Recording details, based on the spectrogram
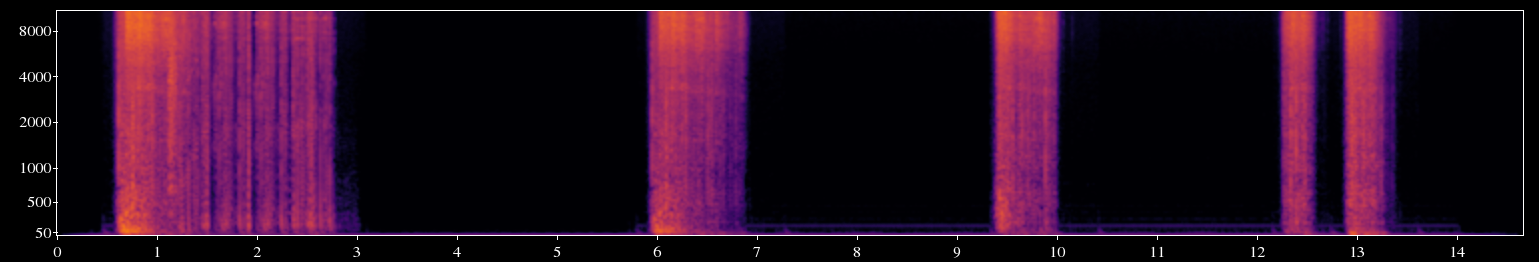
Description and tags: Sähköisiä räsähdyksiä / Electrical, short crackling, cracking, hissing sounds, like short-circuit, electric fault or electric shock, a close sound
Sähköisiä sähähdyksiä, esim. sähkövika, oikosulku, sähköisku. Lähiääni.
Äänitetty / Rec: Analoginen nauha / Analog tape
Paikka/Place: Yle / Finland / Tehostearkisto, studio / Soundfx archive studio
Aika/Date: 1980-luku / 1980s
